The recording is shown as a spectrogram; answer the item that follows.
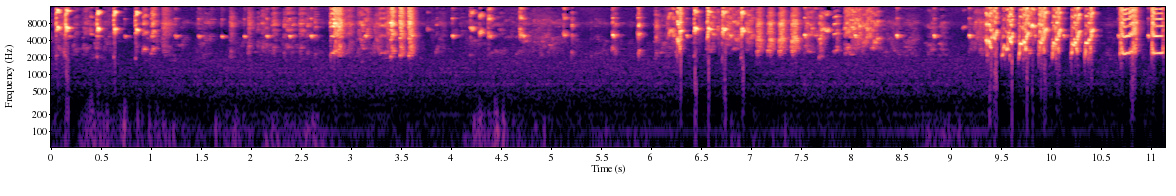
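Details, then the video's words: Young lovebird in full gacor song: scattered sharp ticks and chirps, then loud harsh bursts of chatter, a quieter stretch of clicks, and a final busy flurry of screechy, trilled notes. "Love Bird Gacor anakan"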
